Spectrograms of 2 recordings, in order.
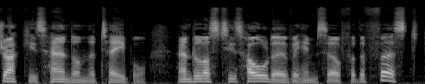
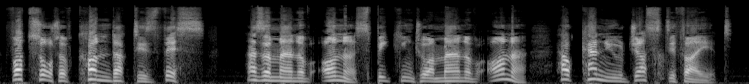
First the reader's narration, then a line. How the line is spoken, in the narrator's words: he exclaimed indignantly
